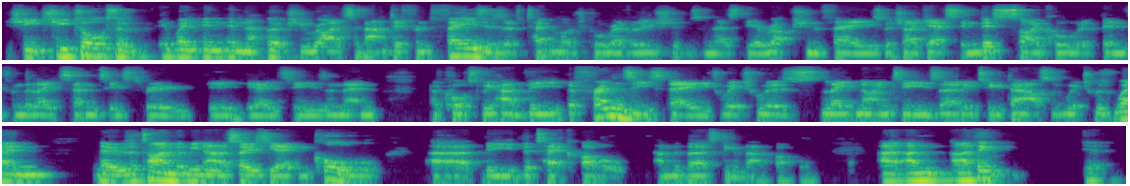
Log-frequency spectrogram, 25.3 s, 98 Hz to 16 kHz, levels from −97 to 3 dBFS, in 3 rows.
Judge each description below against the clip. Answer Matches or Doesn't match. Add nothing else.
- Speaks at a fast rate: Matches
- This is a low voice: Matches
